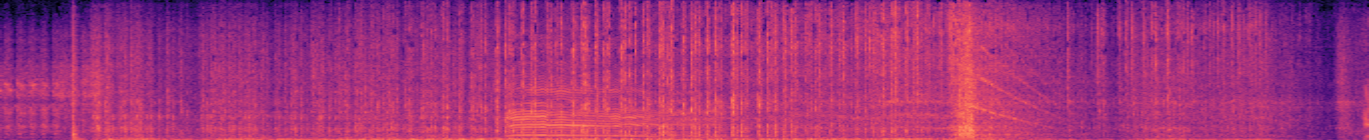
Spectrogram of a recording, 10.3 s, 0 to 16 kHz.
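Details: Supercharged 426-based Hemi in a '55 Chevy, just restarted after swapping to the older, smaller Hilborn cast throttle body for better drivability: cranks, catches and holds a steady, even idle without stumbling; normal idle.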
